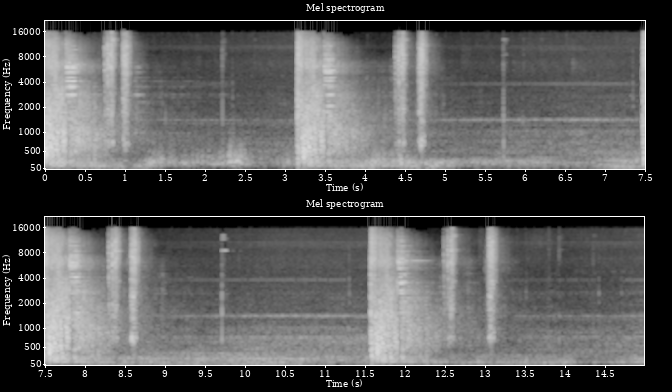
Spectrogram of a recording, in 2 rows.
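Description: Four rifle shots from a Schmidt-Rubin 1889 straight-pull rifle firing GP11 (7.5×55 Swiss) ammunition, about four seconds apart. Each shot is followed by two quick metallic clacks as the bolt is worked back and forward.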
